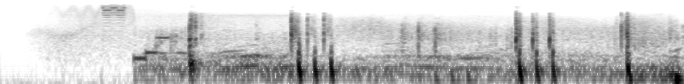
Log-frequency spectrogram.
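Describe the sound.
Gunfire during a U.S. Marine offensive in the Afghan city of Marja: many sharp, loud shots in irregular clusters over a steady rumbling background, with muffled voices faintly beneath.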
